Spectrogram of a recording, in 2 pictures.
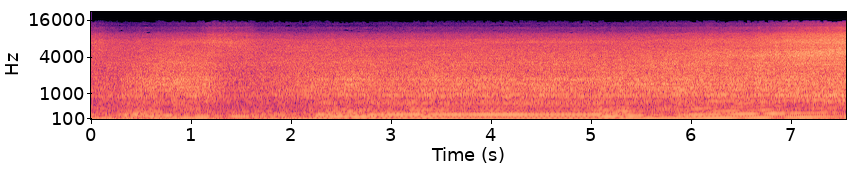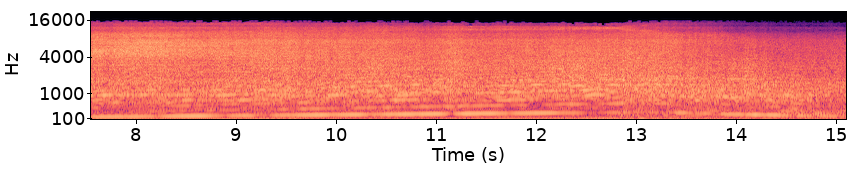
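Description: Turbocharged Toyota 1G-FE inline-six with a straight-piped exhaust, heard from inside the cabin, making a full-throttle dyno ramp run. It holds steady revs at first. From about five seconds in, the revs climb smoothly for about eight seconds as the engine pulls against the dyno's load. Near the end the throttle comes off and the revs fall away.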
